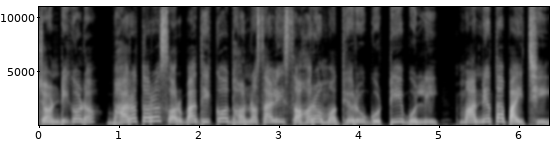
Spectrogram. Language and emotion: Odia, neutral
